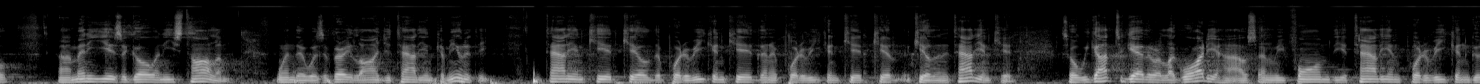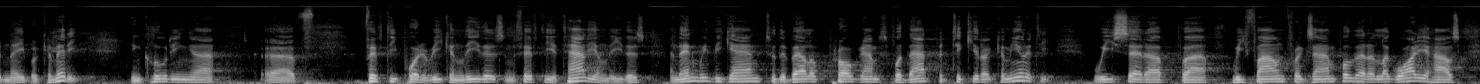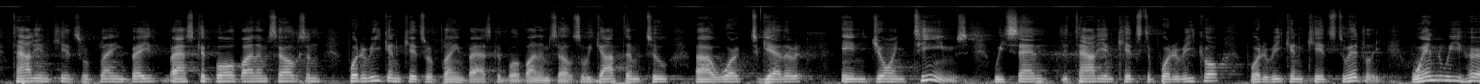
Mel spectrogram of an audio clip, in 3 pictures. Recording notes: The conversation was recorded on April 8, 1992 at New York's 92nd Street Y.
